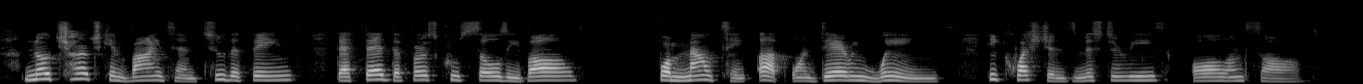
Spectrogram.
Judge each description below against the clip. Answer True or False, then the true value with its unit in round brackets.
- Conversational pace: False (115 wpm)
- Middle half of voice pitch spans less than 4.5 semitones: True (3.4 semitones)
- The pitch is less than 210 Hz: True (190 Hz)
